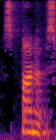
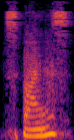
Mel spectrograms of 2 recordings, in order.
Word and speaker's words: spinous: and downward we say it's actually cold the spawn ups process so please read this one spinous process actually spinous process sorry I just pronouncing it wrong way but whatever it's called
